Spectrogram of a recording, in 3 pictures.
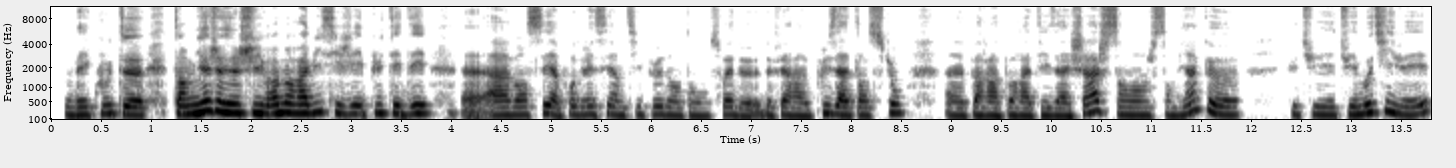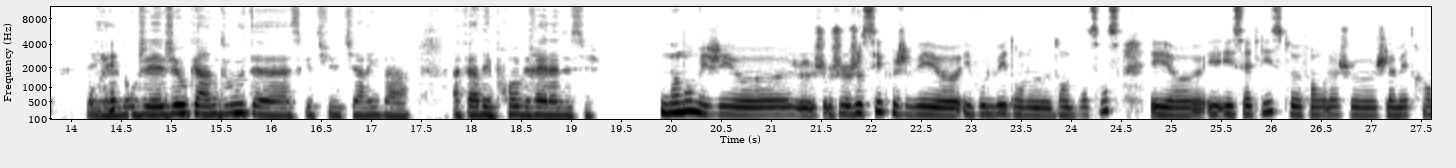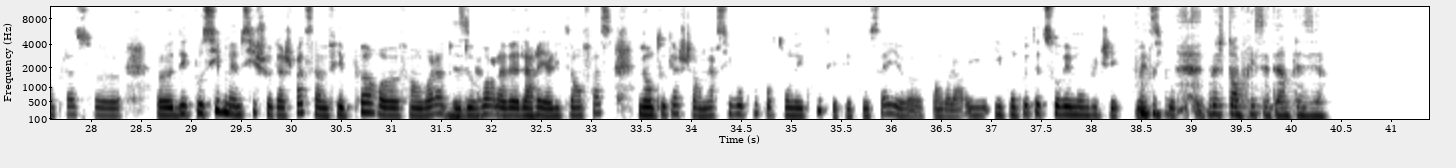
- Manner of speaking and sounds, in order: laughing while speaking: "Ouais"; chuckle; tapping
- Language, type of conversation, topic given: French, advice, Comment puis-je distinguer mes vrais besoins de mes envies d’achats matériels ?
- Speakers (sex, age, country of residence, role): female, 35-39, France, user; female, 55-59, France, advisor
